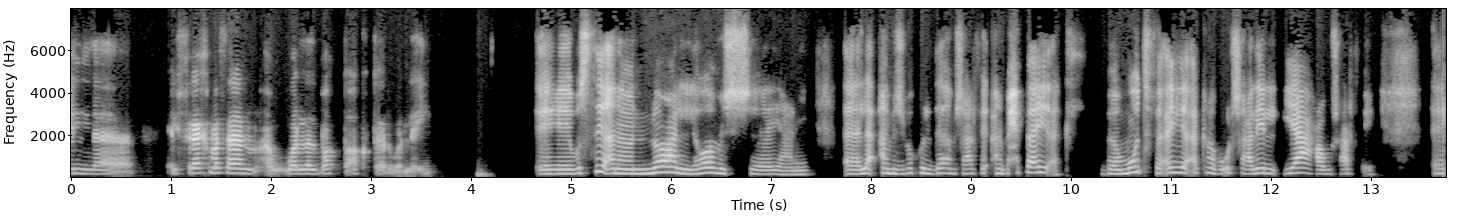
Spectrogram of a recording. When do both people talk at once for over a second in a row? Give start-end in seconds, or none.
none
